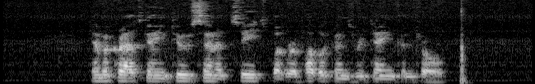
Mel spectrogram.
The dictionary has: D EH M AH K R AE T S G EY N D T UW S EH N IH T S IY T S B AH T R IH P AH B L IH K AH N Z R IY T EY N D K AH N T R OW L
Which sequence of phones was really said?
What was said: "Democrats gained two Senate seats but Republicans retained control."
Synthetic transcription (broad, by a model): D EH M AH K R AE T S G EY N T UW S EH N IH T S IY T S B AH T R IH P AH B L IH K AH N Z R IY T EY N K AH N T R OW L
